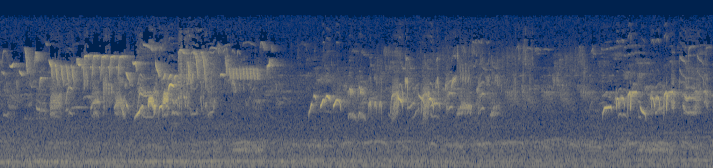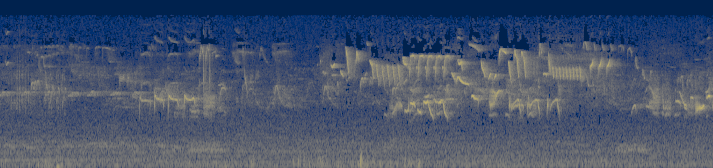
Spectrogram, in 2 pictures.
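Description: Songbirds singing in repeated bursts of quick chirps and trills, with short pauses between the phrases.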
